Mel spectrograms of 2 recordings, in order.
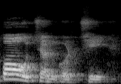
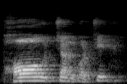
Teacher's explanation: আমি যখন প উচ্চারণ করছি তাতে কতটা শ্বাসবায়ু লাগছে, আর যখন ফ উচ্চারণ করছি তাতে শ্বাসবায়ু কতটা লাগছে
